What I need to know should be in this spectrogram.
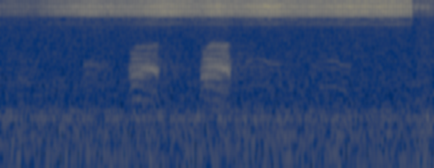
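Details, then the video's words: Evening crickets in a sunset meadow keep up a continuous high, pulsing trill, while two harsh crow-like caws break in near the middle; the chirping stops suddenly just before the end. "Crickets Chirping in a Peaceful Meadow"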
